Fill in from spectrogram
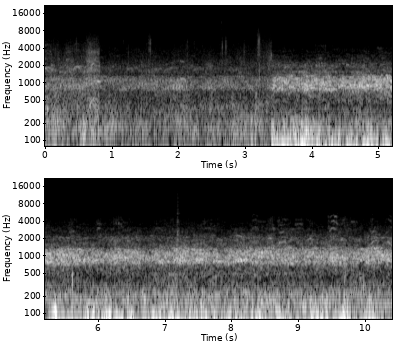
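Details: Sandhill cranes on spring migration along the Platte River at Kearney, Nebraska, calling in darkness before sunrise as big groups take off from the river and pass overhead; a dense, unbroken chorus of rolling calls that swells after a quieter start, with a low wind rumble.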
